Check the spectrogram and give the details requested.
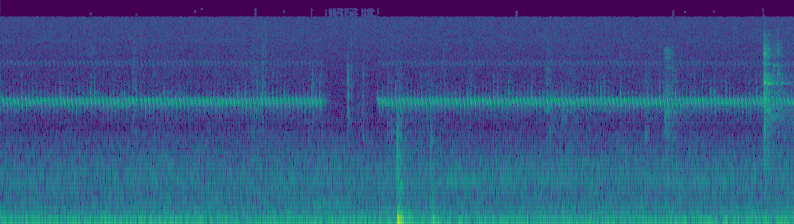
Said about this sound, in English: I texted my mom and I said, "Hey, you got this one lonely cricket that's just hanging out right near the microphones with no friends."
